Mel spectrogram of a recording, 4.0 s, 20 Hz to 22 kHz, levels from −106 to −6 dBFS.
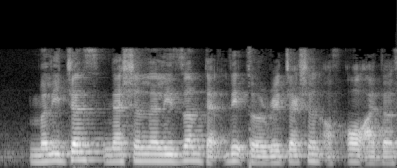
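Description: At 2.44 s the compressed stream carries damaged data: a run of bytes in the file or stream is wrong, so the decoder cannot read the frames there as valid audio. It misdecodes or rejects them, loses its place, and has to hunt for the next frame header before decoding can resume. In the speech this comes through as a brief chirp or squawk lasting about 70 ms, ending at 2.51 s.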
